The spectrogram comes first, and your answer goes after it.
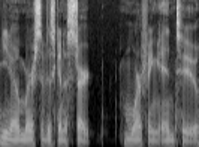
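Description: Speaking in a monotone, flat intonation, a man with an American accent has a very deep, low pitch. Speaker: bass music producer. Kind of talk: casual interview chat. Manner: laid-back.

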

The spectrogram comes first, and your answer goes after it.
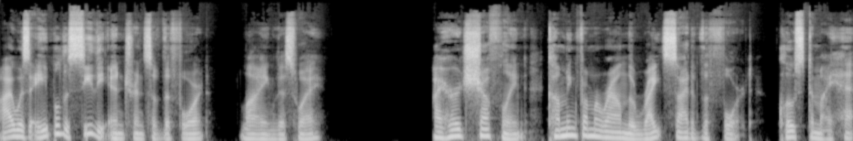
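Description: In a very clean recording with a silent background and a dry, close sound with no echo, a man uses an ordinary speaking voice at medium pitch with lively intonation. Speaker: podcast narrator. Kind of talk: scripted horror narration of a listener's true story, read aloud. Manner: hushed, slow, suspenseful, building dread.

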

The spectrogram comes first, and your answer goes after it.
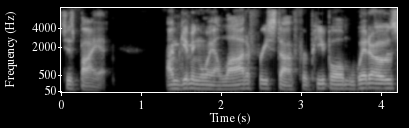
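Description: A man's fairly low voice at a moderate pace. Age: 30s. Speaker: public health researcher and author. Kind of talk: casual interview. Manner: animated.

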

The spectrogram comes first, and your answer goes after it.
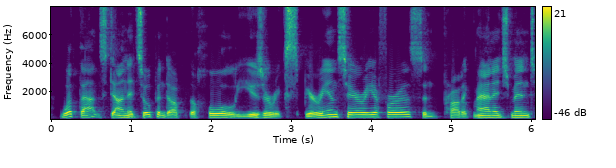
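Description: A man with an Irish accent at medium pitch, fairly slow, with ordinary pitch variation, in a very clean recording with a silent background and a dry, close sound lacking echo. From Ireland. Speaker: tech company CEO. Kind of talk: podcast interview.

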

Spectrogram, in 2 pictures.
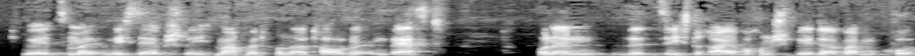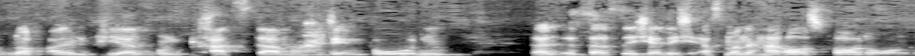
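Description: His voice is fairly high in pitch. The man delivers his words at a very fast pace. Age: 20s. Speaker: franchise founder. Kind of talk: interview.

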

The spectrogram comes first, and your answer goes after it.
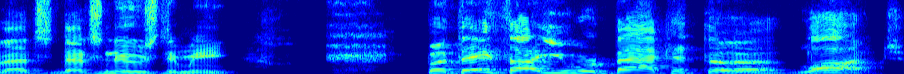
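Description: Against a quiet background, a man with a Southern US accent talks at a moderate pace in a high pitch with lively intonation. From Arkansas. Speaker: pastor. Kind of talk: testimony. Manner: preacherly, emphatic.

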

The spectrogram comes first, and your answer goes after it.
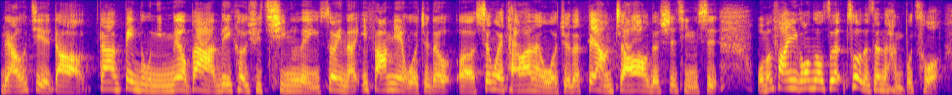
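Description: A woman with a fairly low pitch talks very fast at a very even loudness, with hardly any pauses. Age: 50s. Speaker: veteran journalist. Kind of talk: panel discussion.

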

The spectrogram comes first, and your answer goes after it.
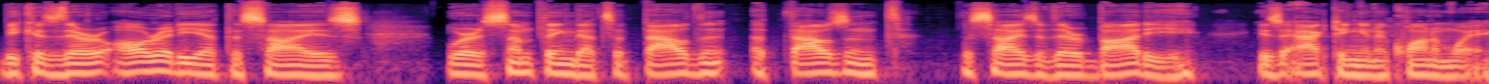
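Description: A man with an American accent and a normal speaking voice talks at a moderate pace with fairly low pitch, fairly even intonation and very even loudness, in a dry, close sound with no echo on a very clean recording with a silent background. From Florida, Cocoa Beach. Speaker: physics professor. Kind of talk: casual chat.

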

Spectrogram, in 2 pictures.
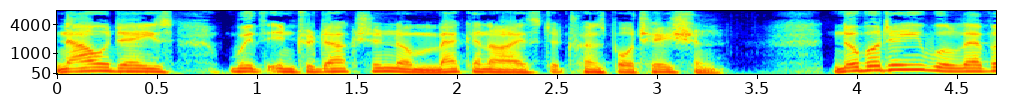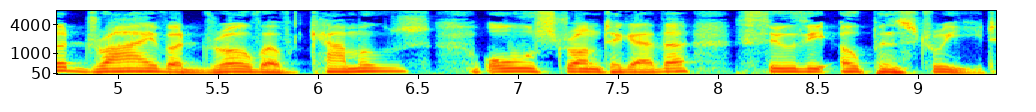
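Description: Moderate pace and very even loudness from a man with a plain, everyday voice, medium pitch and lively intonation, over a quiet background. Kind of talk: audiobook-style literary reading, bilingual Chinese and English essay narration. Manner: measured, calm, smooth and polished, clearly articulated reading pace.

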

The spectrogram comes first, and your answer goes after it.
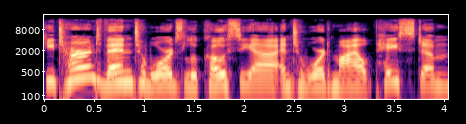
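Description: A woman speaks in a normal speaking voice at a fairly slow pace. Her pitch is medium, with ordinary pitch variation. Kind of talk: literary audiobook reading. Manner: steady, measured narration; formal, even-paced, flowing through long lists of place names.

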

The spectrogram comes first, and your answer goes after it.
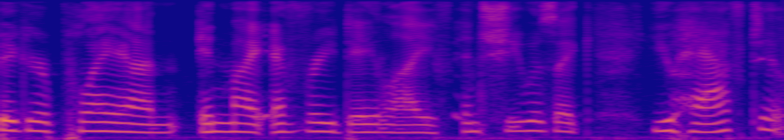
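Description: A woman's animated voice at a fairly slow pace, in a very clean recording with a silent background. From Minnesota. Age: 40s. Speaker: podcast host. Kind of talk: faith-based personal storytelling monologue. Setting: home recording. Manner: animated, frequent laughter.

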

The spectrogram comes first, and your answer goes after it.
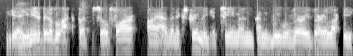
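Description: A man with a Finnish accent, fairly low in pitch, with fairly even intonation at a moderate pace. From Finland. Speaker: corporate treasurer. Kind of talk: interview.

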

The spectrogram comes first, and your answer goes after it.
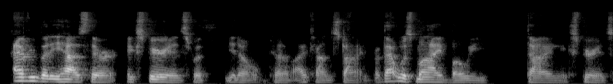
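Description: Speaking at a moderate pace with lively intonation, a man uses a plain, everyday voice. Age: 60s. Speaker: musician and arranger. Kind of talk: casual interview chat.

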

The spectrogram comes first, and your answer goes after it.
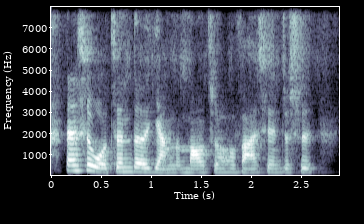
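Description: A woman of medium pitch speaks at a very fast pace. There is noticeable background noise. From Taiwan, New Taipei (Zhonghe). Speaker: university student. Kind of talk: casual chat.

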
